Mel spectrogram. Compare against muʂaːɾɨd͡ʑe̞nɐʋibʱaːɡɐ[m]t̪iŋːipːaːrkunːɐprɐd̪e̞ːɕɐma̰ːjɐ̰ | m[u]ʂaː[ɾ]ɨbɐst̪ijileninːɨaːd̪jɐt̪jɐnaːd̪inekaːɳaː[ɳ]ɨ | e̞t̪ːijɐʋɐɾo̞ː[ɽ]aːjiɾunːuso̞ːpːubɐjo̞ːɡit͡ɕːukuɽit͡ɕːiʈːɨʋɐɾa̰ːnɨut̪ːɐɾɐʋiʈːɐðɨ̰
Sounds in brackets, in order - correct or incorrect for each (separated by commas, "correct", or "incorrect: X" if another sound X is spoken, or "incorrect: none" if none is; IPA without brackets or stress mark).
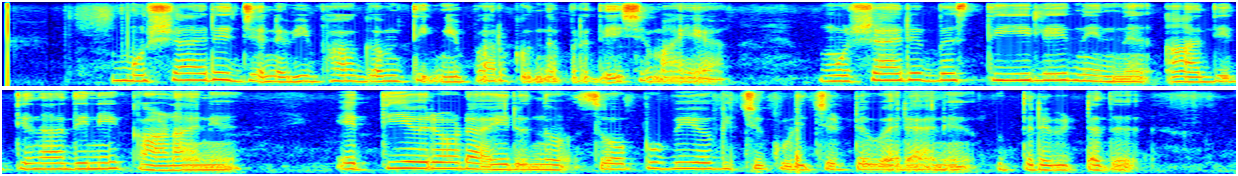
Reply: correct, correct, correct, incorrect: n, correct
